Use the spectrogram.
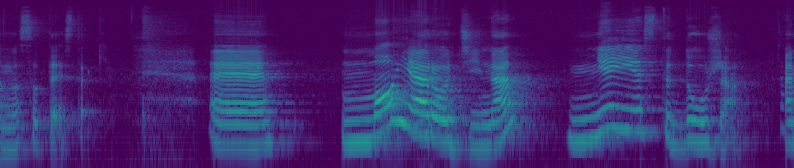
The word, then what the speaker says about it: moja: se pronuncia as coisas, para você não ler moja aqui, né? É moja em polonês.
